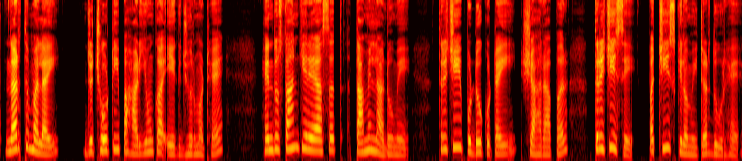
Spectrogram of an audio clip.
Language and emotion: Urdu, neutral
